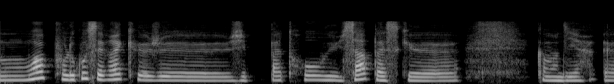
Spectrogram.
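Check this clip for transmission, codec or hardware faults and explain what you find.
Aliasing runs through the whole speech clip. The sound points to a drop from 44.1 kHz to 16 kHz without a low-pass filter first. Energy above 8 kHz folds back to unrelated lower frequencies, roughly 20 dB below the speech. Sibilants turn gritty and metallic.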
